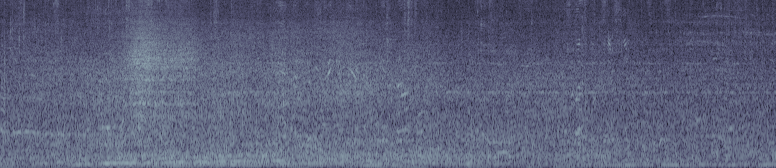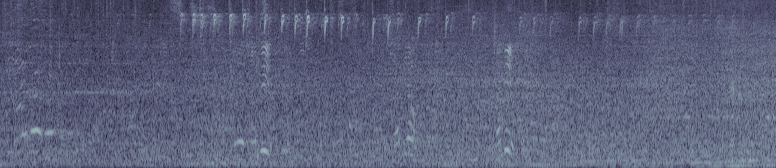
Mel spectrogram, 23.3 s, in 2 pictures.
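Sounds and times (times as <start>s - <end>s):
St Denis market place ambience at 8pm: 0.0s - 23.2s.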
